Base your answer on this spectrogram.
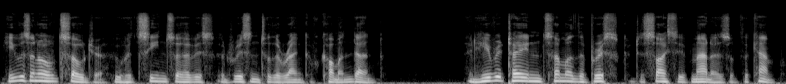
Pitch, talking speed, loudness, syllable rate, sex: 120 Hz, 215 wpm, -19 LUFS, 5.9 syllables/s, male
